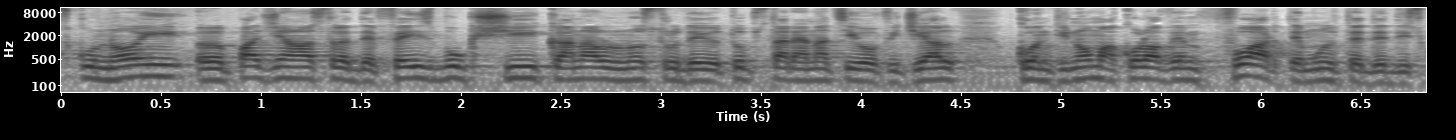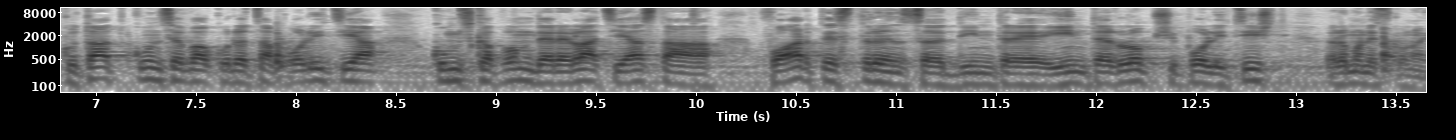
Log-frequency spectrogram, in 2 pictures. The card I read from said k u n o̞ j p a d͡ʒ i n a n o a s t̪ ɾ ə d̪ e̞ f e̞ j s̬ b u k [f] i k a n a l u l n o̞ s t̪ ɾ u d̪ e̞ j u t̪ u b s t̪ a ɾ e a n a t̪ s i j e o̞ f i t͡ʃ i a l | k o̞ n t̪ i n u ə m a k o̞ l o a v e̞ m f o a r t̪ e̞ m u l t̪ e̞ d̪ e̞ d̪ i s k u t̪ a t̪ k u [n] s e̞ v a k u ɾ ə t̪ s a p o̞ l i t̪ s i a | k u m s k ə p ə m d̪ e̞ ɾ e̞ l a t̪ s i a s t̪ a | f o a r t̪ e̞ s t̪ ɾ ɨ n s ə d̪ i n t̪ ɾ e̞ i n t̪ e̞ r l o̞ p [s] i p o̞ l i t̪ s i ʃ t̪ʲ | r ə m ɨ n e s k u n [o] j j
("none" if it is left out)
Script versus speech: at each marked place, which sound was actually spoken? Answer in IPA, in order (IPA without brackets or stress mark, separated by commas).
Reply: ʃ, m, ʃ, o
